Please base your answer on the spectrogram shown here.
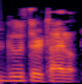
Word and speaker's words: Gunther: I'm excited for a Gunther title defense. I should say it right. It's Gunther.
